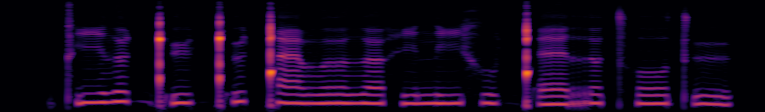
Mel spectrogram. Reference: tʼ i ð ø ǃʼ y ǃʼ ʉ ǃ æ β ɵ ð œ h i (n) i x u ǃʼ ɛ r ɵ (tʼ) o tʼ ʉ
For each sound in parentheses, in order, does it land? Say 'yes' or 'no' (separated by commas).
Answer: yes, no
